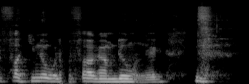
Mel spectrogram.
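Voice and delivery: voice dropped right down, hushed and low. Voicing the Master answering Snake, voice dropped low. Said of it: "Drop his voice there".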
